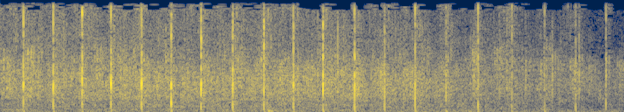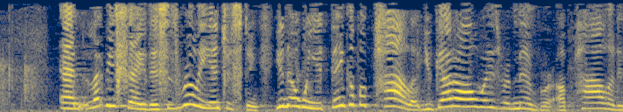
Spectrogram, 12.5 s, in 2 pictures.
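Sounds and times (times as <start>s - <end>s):
audience applause: 0.0s - 6.6s
speech: 6.9s - 12.4s.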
